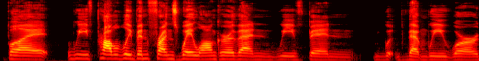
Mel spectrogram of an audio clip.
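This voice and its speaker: In a New York accent, a woman talks at a very slow pace and a fairly low pitch, with fairly even intonation and big swings in loudness. The recording is very clean, with a silent background. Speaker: gaming streamer. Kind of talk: casual live-stream chat.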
